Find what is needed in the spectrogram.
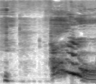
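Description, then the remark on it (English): A dog gives a short, quick yip, then after a brief pause lets out a longer, whiny, drawn-out vocalization that slides downward in pitch, with no talking, while the dog is trying to eat the cat food. “Dog's trying to eat the cat food.”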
